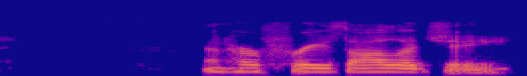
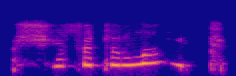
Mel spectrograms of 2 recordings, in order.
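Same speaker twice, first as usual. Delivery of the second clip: "She's a delight" sung out much higher and louder; gushing delight; 6 dB louder than usual. Shown as a demonstration. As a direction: squeal it with joy. Repeats the compliment twice.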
